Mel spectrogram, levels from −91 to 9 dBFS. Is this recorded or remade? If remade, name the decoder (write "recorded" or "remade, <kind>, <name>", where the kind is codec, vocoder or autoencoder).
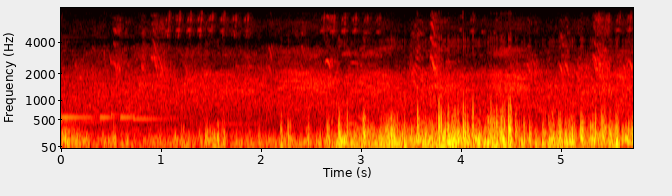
recorded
